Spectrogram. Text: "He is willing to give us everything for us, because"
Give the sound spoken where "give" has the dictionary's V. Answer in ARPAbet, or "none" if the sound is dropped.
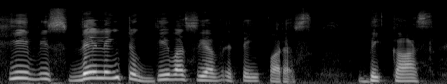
V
